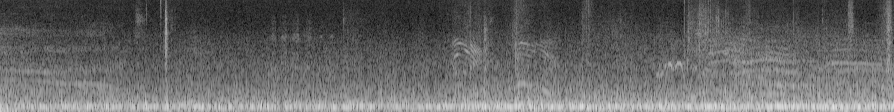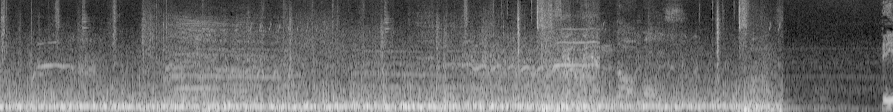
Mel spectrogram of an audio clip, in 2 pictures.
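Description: A battle roars with clashing weapons and shouting soldiers.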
